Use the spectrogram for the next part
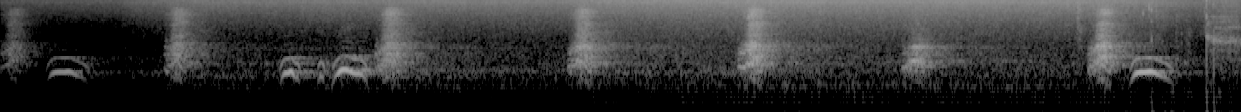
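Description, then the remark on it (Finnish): A ural owl gives a series of low, hollow hoots at irregular intervals, mixed with short breathy huffs. The calls are moderately loud and there is no talking. “Luontosuomen pöllöiltä jatkaa Virro Pöllön puhinalla.”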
